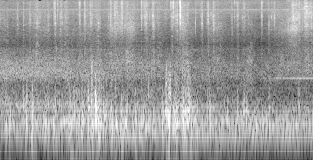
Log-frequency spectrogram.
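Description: Hoofbeats of a ridden horse on grass turf: dull low thuds in the rhythm of its gait, loudest about two and three and a half seconds in.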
